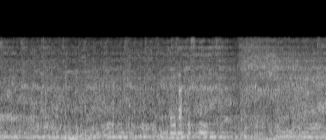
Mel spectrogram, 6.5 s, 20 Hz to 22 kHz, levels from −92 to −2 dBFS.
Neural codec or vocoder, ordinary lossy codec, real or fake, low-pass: codec, 16 kHz, 8 kbps, FunCodec, trained on LibriTTS, 25 frames a second; none; fake; 7.2 kHz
